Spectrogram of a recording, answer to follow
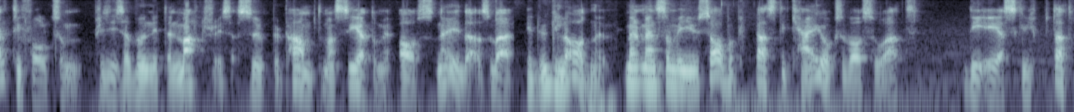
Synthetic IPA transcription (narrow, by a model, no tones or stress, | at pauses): ɛlt̪ʰːɪlfɔlksɔmpʰɾɛs̬iːshaɾvɵnːɪt̪ɛnmat̪ʂɛ̰sd̪æːsʉ̟ːpəɾpʰamp̚t̪ɔmanseːɾat̪̚d̪ɔmæ̰ɾɑːsnœjd̪a̰ɔ̰sɔd̪æːɾæɖɵɡlɑːd̪nʉ̟ːmɛnmɛnsɔmvɪʉsɑːɾpɔp̪ʰat̪sːd̪ɛkʰanjɵɔksɔvɑːsɔ̰a̰t̪ | d̪ɛʔæskɾɪpt̪at̪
